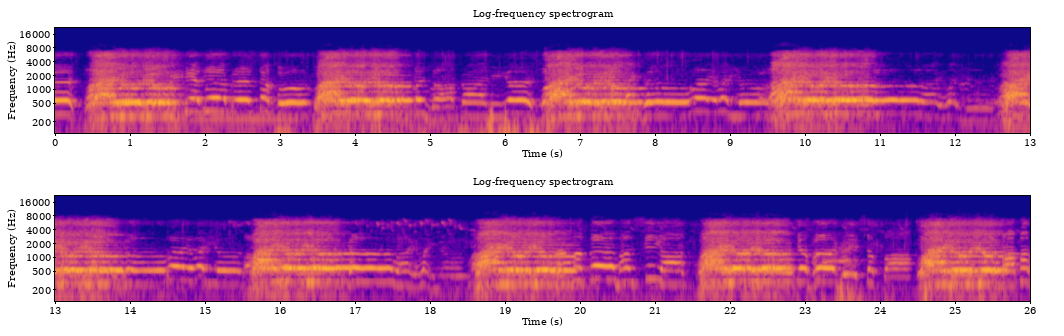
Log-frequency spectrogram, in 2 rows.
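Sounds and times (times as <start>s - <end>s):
lead voice singing: 0.0s - 26.0s
men chanting in unison: 0.0s - 26.0s.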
